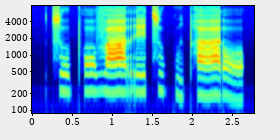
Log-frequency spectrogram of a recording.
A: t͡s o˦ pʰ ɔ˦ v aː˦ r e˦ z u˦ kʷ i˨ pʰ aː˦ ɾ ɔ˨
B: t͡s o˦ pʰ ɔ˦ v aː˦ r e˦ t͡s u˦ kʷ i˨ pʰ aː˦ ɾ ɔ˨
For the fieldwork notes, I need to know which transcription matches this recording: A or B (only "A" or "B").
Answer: B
